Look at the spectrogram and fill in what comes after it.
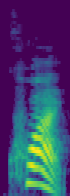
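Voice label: "kuai4", Mandarin Chinese, pinyin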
